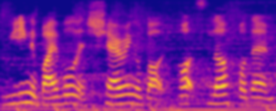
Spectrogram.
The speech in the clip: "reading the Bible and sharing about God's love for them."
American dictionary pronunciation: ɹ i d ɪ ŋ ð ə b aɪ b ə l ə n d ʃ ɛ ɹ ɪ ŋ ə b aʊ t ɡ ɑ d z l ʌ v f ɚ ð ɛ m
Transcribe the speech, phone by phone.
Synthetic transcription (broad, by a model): ɹ i d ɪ ŋ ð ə b aɪ b ə l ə n ʃ ɛ ɹ ɪ ŋ ə b aʊ t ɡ ɑ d s l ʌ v f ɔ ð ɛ m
